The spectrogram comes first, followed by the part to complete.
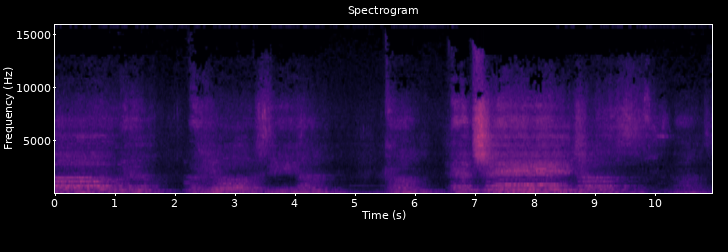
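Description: Choir singing a worship song in long held notes, in several phrases of one to three seconds with short breaks between.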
